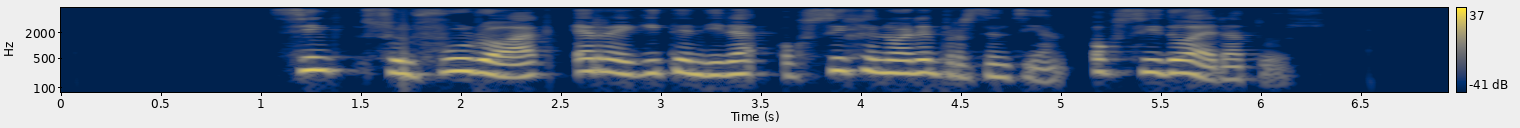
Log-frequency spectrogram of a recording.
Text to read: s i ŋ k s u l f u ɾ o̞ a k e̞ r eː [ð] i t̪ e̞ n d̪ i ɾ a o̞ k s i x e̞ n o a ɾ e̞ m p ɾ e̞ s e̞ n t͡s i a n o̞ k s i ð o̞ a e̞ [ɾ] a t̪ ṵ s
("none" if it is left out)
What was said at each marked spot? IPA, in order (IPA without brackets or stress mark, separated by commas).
ɣ, ɾ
